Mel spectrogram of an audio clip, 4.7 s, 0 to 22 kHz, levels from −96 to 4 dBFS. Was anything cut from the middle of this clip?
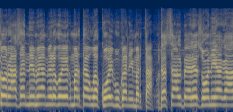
yes; 1 cut; at 3.1 s

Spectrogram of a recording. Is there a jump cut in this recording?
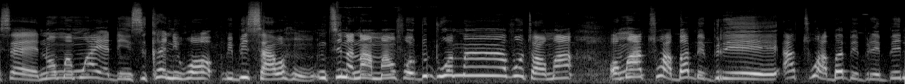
no; 0 cuts

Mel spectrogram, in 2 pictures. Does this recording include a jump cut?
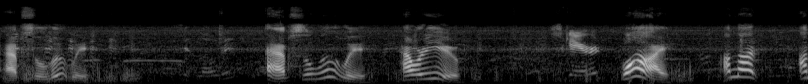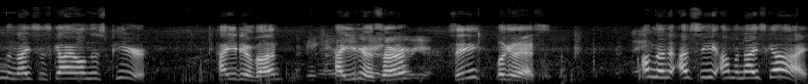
no; 0 cuts

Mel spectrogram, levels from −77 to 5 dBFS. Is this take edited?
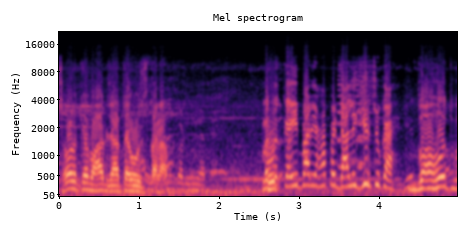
no; 0 cuts

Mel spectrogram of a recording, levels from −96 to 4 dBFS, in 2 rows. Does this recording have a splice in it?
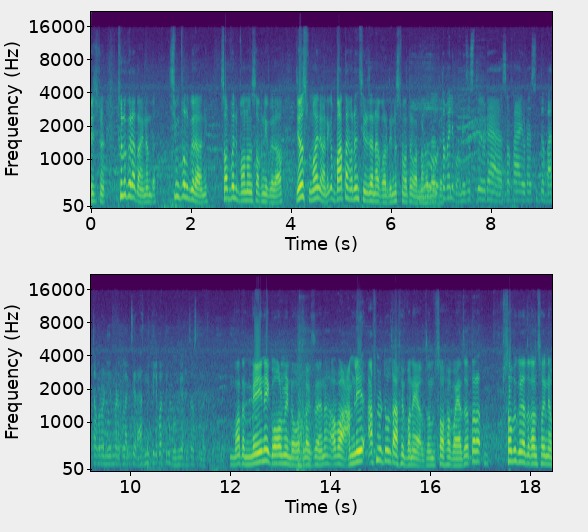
no; 0 cuts

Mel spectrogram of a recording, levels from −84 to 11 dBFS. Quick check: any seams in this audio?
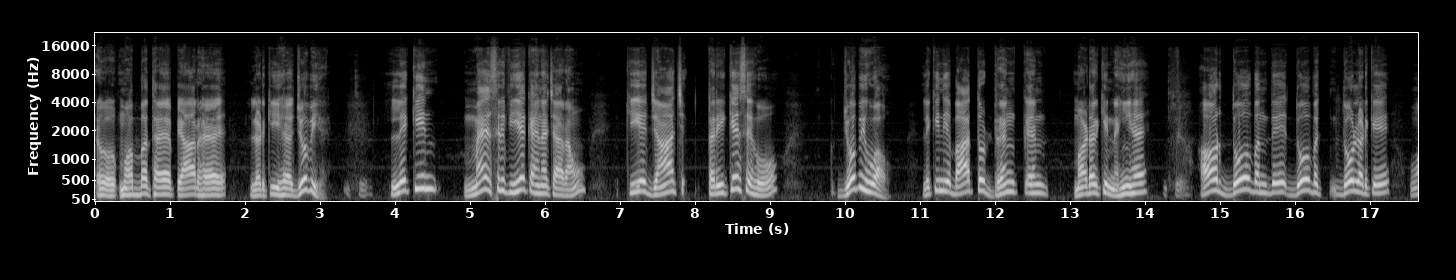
no; 0 cuts

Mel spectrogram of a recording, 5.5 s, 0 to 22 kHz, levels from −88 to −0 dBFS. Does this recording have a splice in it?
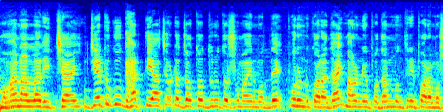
yes; 2 cuts; at 1.1 s, 3.6 s

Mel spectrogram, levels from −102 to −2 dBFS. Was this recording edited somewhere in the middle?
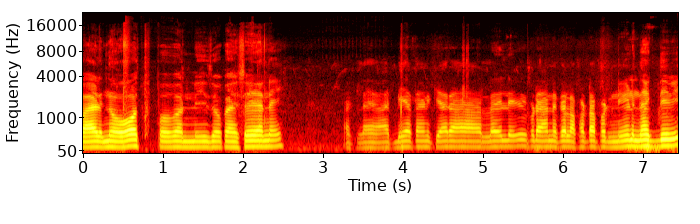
yes; 1 cut; at 5.6 s

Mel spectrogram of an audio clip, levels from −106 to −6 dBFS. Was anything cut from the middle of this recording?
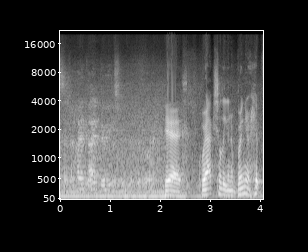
yes; 1 cut; at 2.6 s

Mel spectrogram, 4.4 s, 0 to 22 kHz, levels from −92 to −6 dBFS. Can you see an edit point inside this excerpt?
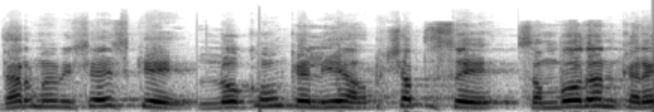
yes; 2 cuts; at 1.3 s, 3.4 s

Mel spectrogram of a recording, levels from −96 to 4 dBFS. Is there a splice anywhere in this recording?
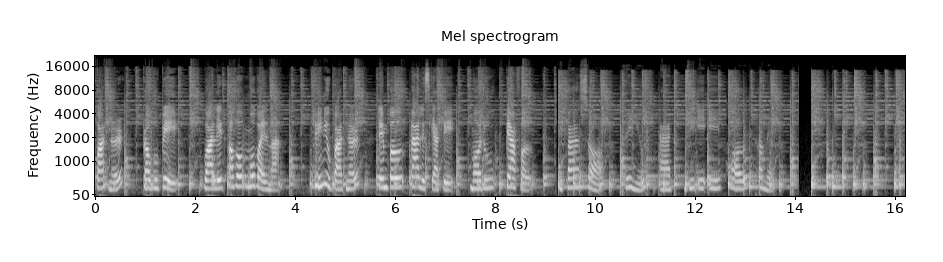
yes; 3 cuts; at 5.4 s, 9.1 s, 14.0 s

